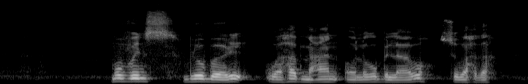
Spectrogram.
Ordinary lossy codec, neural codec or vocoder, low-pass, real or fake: none; none; 19.8 kHz; real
